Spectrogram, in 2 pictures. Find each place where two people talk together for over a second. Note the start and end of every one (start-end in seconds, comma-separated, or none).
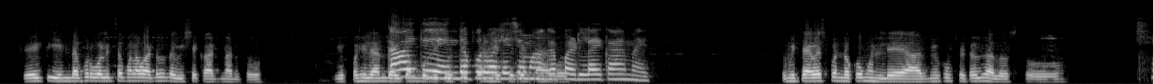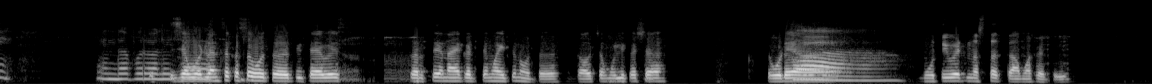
3.9-5.7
